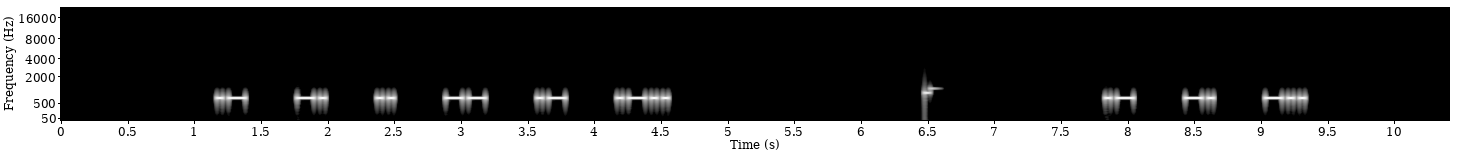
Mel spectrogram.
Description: Morse code, heard as a keyed tone, about 28 wpm, spaced as for 16 wpm, 700 Hz. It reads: ANIMAL AND
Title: 3x Character Spacing - Top 200 Words - 28wpm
